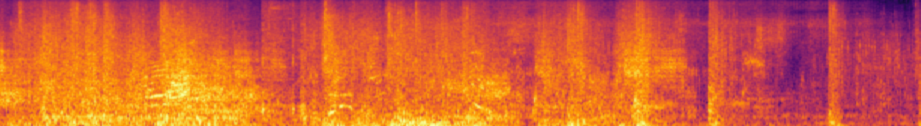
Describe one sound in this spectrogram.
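Blows and impacts thud sharply again and again.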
